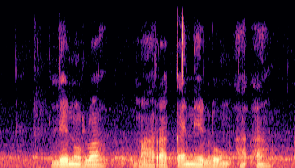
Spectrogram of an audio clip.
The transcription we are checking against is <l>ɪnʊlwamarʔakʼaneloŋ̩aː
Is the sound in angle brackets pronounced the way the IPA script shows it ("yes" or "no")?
yes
